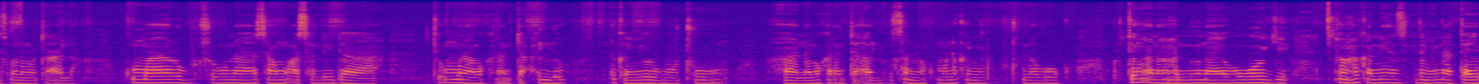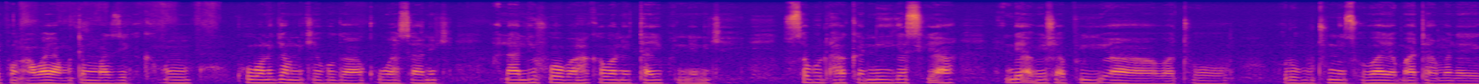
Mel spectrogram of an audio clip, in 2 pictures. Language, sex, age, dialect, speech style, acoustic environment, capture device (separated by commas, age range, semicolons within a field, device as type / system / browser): Hausa, male, 25-34, Nigeria - Katsina, focused, silence, mobile / Linux / Chrome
